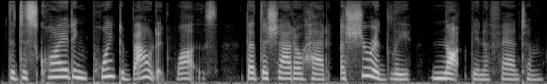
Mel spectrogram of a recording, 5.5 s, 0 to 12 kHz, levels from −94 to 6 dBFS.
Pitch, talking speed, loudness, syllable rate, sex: 230 Hz, 165 wpm, -19 LUFS, 4.9 syllables/s, female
